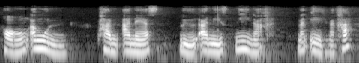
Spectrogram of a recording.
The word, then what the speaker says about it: Arneis: แค่ นั้น เลย ค่ะ อัน นี้ สะกด ว่า AR n e i s ค่ะ อานัส นะ คะ เป็น องุ่น เขียว นั่น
